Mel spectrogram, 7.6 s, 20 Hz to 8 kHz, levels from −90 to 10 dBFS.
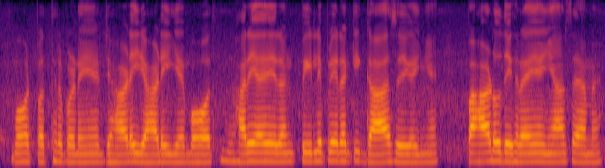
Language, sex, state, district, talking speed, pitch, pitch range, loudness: Hindi, male, Uttar Pradesh, Budaun, 175 wpm, 150 Hz, 145-155 Hz, -17 LUFS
